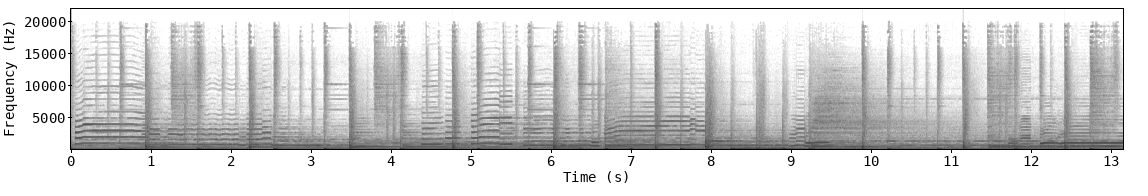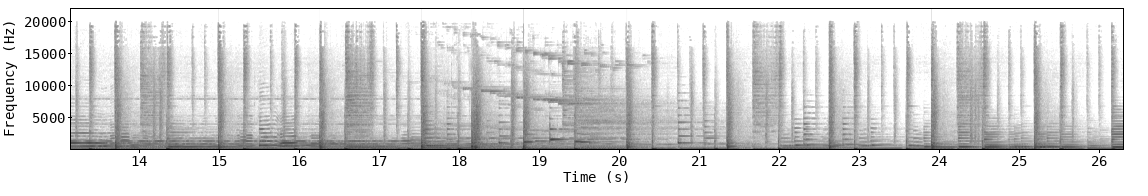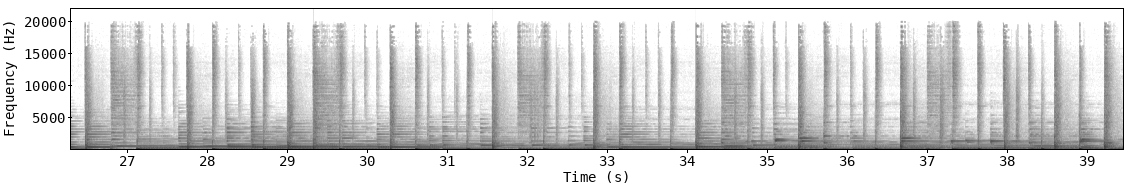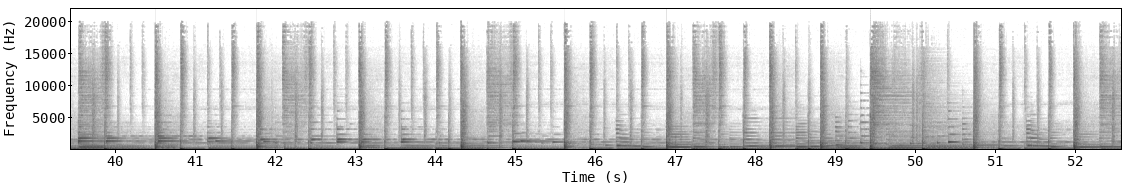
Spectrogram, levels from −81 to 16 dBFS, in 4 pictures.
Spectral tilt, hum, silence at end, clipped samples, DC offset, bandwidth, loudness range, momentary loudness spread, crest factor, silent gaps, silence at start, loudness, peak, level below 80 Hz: -5 dB/octave; none; 0 s; under 0.1%; under 0.1%; over 20 kHz; 4 LU; 7 LU; 18 dB; none; 0 s; -18 LUFS; 0 dBFS; -22 dBFS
